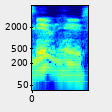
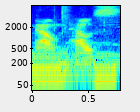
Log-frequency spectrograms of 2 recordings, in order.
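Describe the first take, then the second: First: It is said in a thick Canadian accent. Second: It is said in a plain accent.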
